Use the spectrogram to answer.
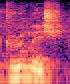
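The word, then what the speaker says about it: Gruumsh: on yeah exactly so grummish is rubbish grummish is that's how i've always pronounced it i'm sure someone else is going to be like it's groomish fine great no problem um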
